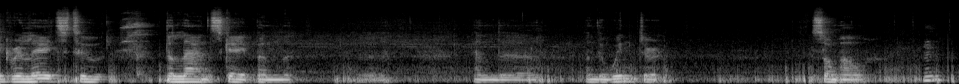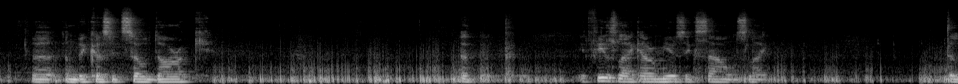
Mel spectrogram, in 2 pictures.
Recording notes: performing on our balcony during the festival in Aarhus, Denmark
